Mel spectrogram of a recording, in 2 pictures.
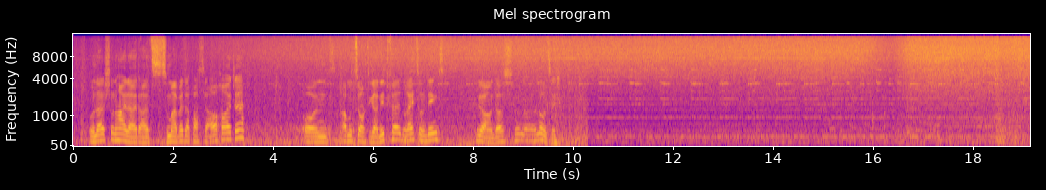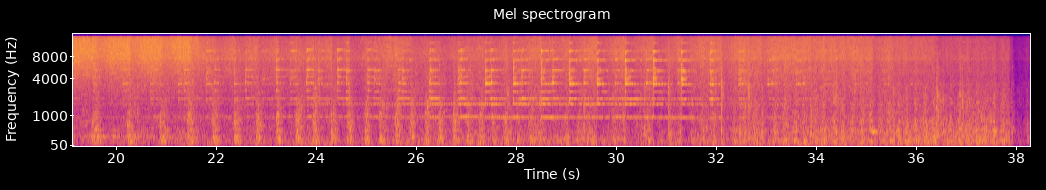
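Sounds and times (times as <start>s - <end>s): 
coal-fired steam train clattering along tracks in Sweden: 0.0s - 38.2s
speech: 0.3s - 3.6s, 4.6s - 9.8s.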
